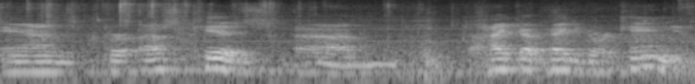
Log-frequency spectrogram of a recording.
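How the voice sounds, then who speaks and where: This is an older man sharing a story in a folksy, informal way. His voice is loud, yet it comes from some way off in an echoey room. Clear background noise sits under it. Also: mid-range voice, slow, far from the mic. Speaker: audience member sharing a memory. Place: community room at a public panel event.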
